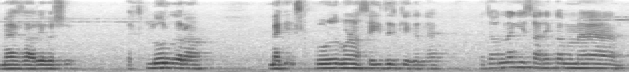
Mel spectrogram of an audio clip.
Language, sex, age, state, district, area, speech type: Dogri, male, 30-45, Jammu and Kashmir, Kathua, rural, spontaneous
